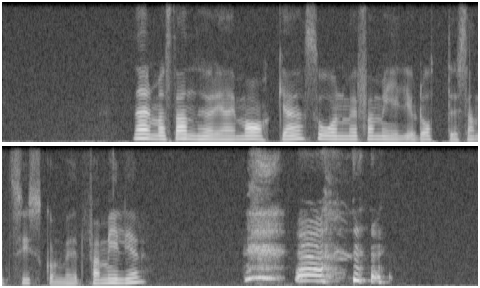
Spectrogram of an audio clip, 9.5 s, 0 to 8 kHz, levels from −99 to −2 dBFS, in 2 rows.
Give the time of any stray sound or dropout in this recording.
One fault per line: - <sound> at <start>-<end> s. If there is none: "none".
- laugh at 7.2-8.7 s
